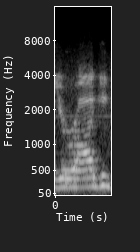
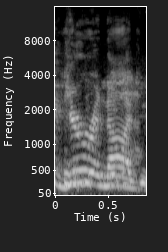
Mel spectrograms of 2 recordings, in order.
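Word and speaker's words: Uranage: So hey, Michael Cole called it Uranagi, so my pronunciation is correct. Fuck you. No, Michael Cole's pronunciation is correct. You are still wrong. It is still a Uranagi.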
